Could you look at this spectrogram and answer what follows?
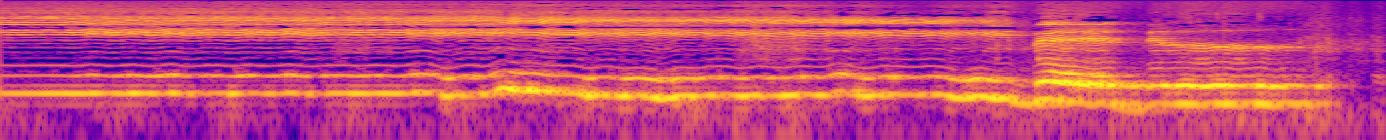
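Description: Solo male voice singing an Urdu naat with no instruments: one long drawn-out note that wavers slightly and steps down in pitch about two seconds in. A lower held note follows from about five seconds in and breaks off just before the end.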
